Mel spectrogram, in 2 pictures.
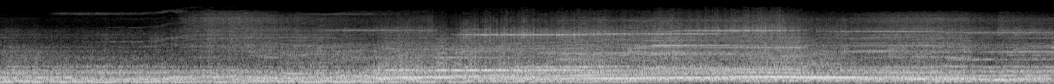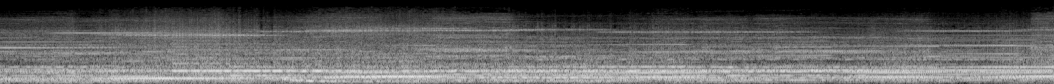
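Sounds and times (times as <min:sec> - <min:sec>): electronic drone music: 0:00.0 - 0:21.0.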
